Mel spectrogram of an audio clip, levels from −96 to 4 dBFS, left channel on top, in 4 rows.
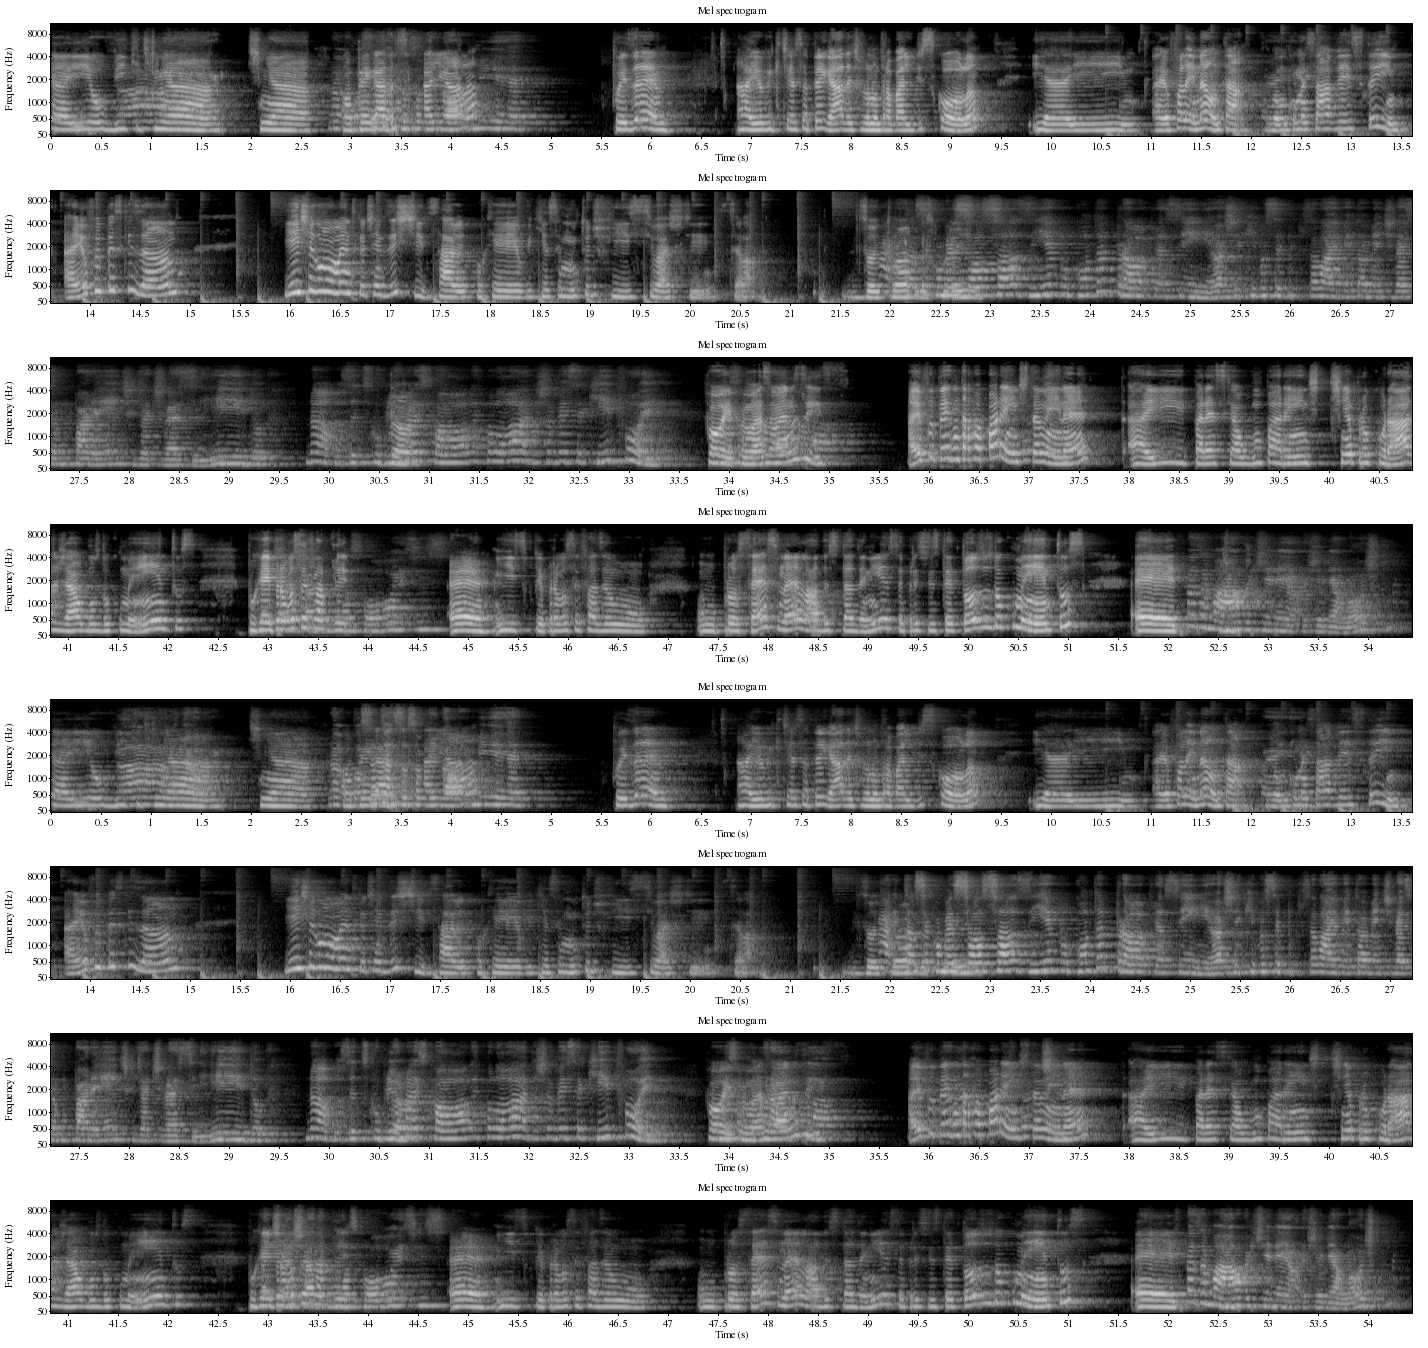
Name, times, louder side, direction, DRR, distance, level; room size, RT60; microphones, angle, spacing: voice 1, 0.0-1.7 2.0-2.7 2.9-3.4 3.7-4.3 5.6-6.2 6.9-9.3 9.8-14.9 15.9-20.8 21.5-22.9 30.6-30.9 33.8-35.0 35.8-37.6 38.0-42.2 42.5-43.8 44.8-46.8 47.3-52.2 52.5-52.7, left 5 dB, 60° left, 13 dB, 0.5 m, -27 dB
voice 2, 0.7-1.6 2.8-4.7 12.1-12.7 21.9-29.5 29.8-33.4 33.9-35.0 36.1-36.4 36.9-37.5 42.9-44.7 52.2-54.3, right 2 dB, 50° right, 2 dB, 1.5 m, -34 dB
sound 1, 10.5-10.9 11.2-11.3 11.6-12.0 12.3-13.0 13.3-14.1 14.4-14.8 15.1-16.5 16.9-17.0 17.2-17.6 17.9-18.6 19.0-19.7 20.0-21.6, left 1 dB, 35° left, 0.9 m, -42 dB
21.5 x 11.5 x 3.0 m, 0.87 s
head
